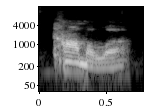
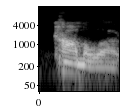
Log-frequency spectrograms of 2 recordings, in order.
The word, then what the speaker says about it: Kamala: I actually didn't think, and Doc corrected me on the pronunciation. It's Kamala. Is Kamala, right? Because I kept calling her something else, mispronouncing the name.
